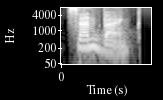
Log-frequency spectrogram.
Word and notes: sandbank: Indian

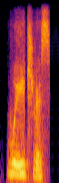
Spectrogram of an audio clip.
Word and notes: waitress: Indian

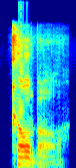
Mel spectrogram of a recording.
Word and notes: corbel: British English

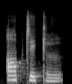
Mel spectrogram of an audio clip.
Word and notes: optical: Indian

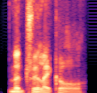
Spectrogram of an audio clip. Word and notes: matrilocal: British English

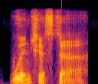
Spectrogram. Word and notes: Winchester: British English

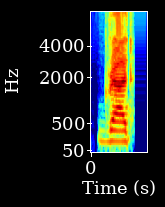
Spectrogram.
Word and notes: grad: Indian

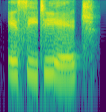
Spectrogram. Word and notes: ACTH: Indian

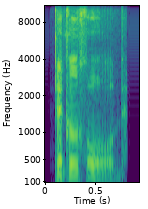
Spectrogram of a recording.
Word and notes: pickelhaube: British English

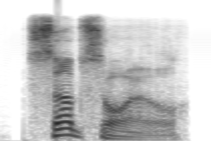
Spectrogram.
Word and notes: subsoil: British English

